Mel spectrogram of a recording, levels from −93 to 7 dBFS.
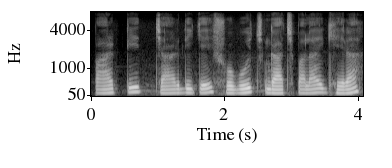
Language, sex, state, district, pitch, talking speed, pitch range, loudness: Bengali, male, West Bengal, Alipurduar, 135 Hz, 75 wpm, 125-150 Hz, -18 LUFS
